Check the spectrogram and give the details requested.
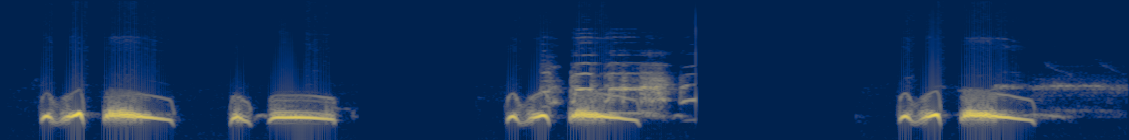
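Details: Spotted dove giving a lure coo to draw in wild doves: three paired phrases, each a short hooting note followed by a longer mellow coo, separated by silent gaps of about a second or more.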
